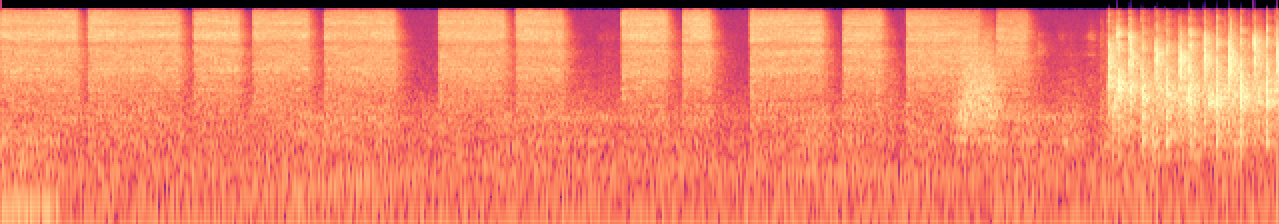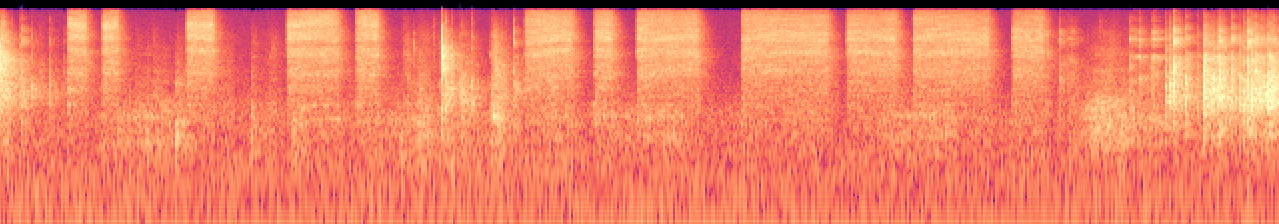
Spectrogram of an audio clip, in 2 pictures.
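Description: Spray gun laying kandy paint coats onto a guitar body in repeated hissing bursts separated by short pauses, with one longer continuous spray pass midway; close and steady.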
